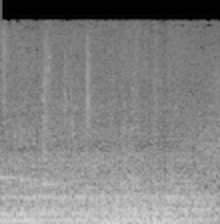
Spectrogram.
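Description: Car driving along a winding road, heard from inside the cabin: a steady low engine and road rumble.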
